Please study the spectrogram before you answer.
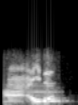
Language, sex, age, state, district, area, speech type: Tamil, male, 18-30, Tamil Nadu, Perambalur, rural, conversation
